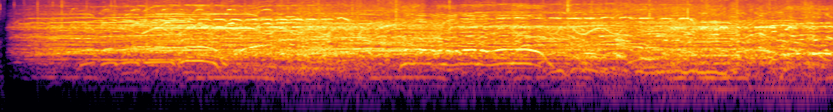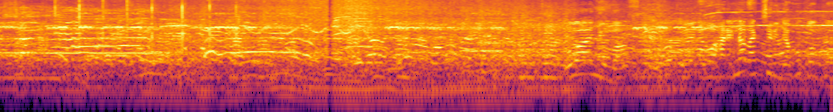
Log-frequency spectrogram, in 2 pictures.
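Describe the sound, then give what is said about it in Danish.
A dense, roaring crowd cheers at a cycling race on the legendary wall in Kigali, a continuous wall of shouting and chatter with whistles and higher yells rising above the steady din for the whole stretch. “det er et øh, cykelløb på den legendariske mur i Kigali”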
